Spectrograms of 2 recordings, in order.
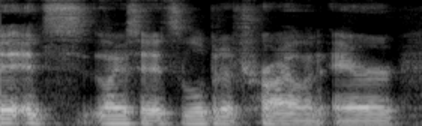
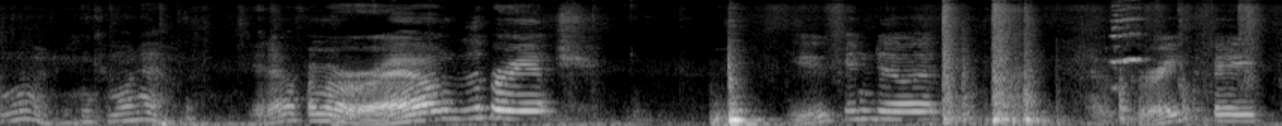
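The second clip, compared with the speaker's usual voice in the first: high, soft coaxing; coaxing pet voice; 8 semitones higher, 5 dB quieter than usual. Real, not acted. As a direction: sweet-talk a shy animal out. Coaxing a snake out of cage.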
